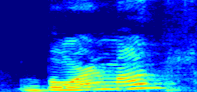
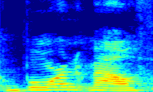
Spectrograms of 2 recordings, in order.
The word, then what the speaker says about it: Bournemouth: Looks like Born Mouth, but I know that's not right.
